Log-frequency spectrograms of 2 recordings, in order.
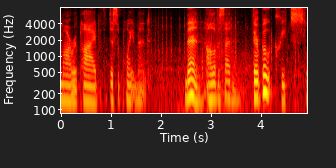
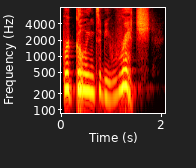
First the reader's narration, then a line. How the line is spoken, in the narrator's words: Jijimar shouted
